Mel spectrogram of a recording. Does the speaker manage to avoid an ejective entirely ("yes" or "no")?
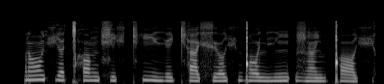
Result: yes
